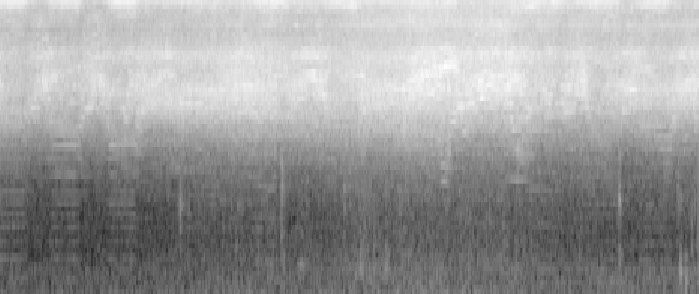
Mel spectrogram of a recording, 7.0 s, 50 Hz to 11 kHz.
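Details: Minmin cicada calling since morning on 12 August 2019, in a year when it started calling late; dense high buzzing with rhythmic pulses about three per second, steady and loud throughout.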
